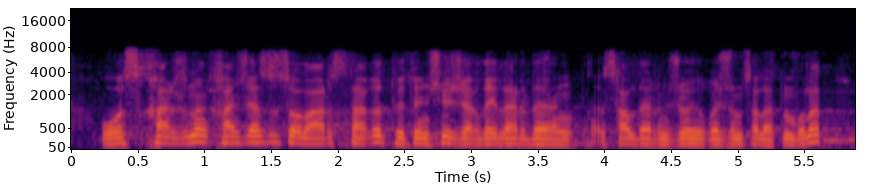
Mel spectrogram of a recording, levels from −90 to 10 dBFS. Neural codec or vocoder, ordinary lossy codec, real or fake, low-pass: none; Opus, 16 kbps; real; 7.2 kHz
